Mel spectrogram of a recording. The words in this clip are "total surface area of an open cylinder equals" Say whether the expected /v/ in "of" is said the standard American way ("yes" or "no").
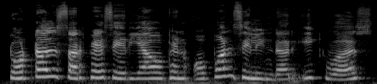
no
